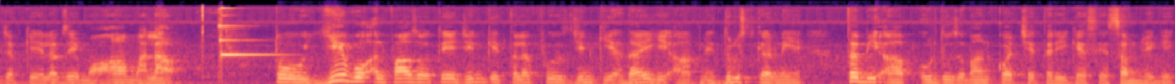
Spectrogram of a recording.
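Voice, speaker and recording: Teaching an Urdu class, a man from Pakistan politely walks listeners through vocabulary, repeating words so their pronunciation comes out right. He has a fairly high pitch and darkish tone, with some faint noise behind him.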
